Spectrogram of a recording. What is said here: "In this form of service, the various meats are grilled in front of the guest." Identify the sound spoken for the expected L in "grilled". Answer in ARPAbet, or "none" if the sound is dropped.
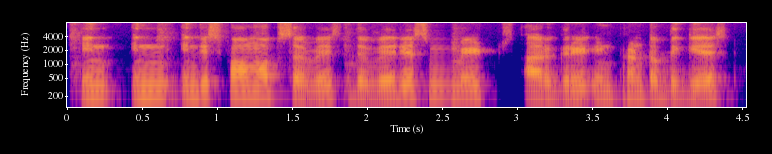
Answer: none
